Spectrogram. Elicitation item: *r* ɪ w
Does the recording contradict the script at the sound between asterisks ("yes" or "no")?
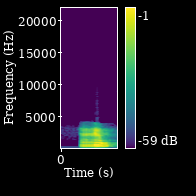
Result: no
